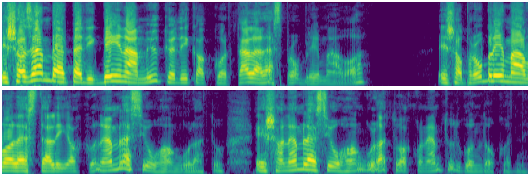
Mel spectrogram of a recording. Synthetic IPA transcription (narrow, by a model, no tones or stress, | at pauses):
eːʃhɒːzɛmbɛrpɛd̪iɡ̚beːnaːmːyːkød̪ikɒkːo̞rt̪ɛlɛlɛspro̞bleːma̰ːvɒ̰l | eːʃhɒpro̞bleːmaːvɒlːɛst̪ɛliɒkːo̞rnɛmlɛsjoːɦɒŋɡṵlɒ̰t̪ueːʃhɒnɛmlɛsjoːɦɒŋɡulɒt̪ṵɒkːo̞rnɛmt̪ud̪ɡo̞nd̪o̞̰lko̞d̪ni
